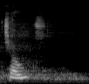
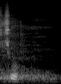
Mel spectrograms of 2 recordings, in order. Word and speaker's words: Chaux: Les recuerdo, mi apellido se pronuncia Chaux en Colombia, en España. Pero si estoy en Francia me van a decir Cho. Y si me voy para Estados Unidos, soy Cheyo.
